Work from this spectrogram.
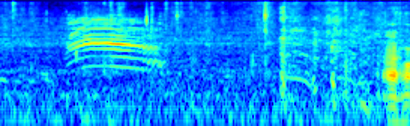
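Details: Office cat outdoors at midnight, being fed biscuits bought from a shop, gives a single clear, tonal meow of about half a second that rises slightly and then falls. A person then speaks, calling the cat over.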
